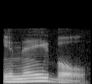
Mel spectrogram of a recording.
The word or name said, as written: enable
